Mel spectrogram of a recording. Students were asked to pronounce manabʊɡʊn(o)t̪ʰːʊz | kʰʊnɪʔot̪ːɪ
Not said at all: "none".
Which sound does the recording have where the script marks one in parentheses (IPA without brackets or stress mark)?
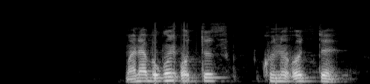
o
